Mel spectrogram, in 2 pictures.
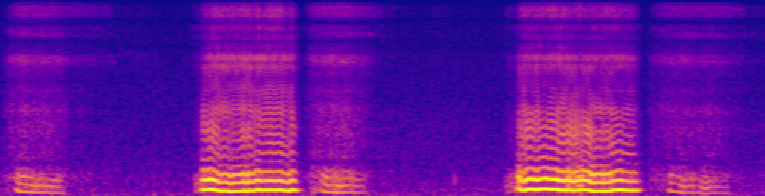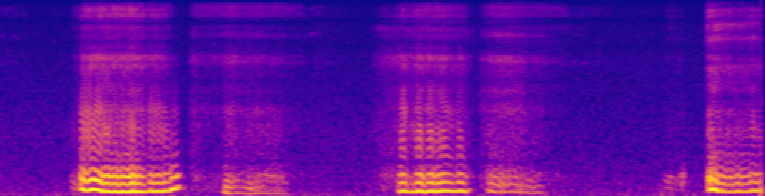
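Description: A Vizsla puppy snores in deep, rumbling breaths, each loud inhale followed by a softer exhale.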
